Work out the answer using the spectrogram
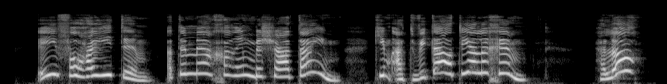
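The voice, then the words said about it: Energetic female voice, unfamiliar accent. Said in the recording (Hebrew): “צעקה נשית ונמרצת ... היא דיברה במבטא שהארי לא הצליח לזהות”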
